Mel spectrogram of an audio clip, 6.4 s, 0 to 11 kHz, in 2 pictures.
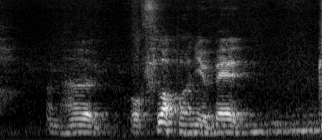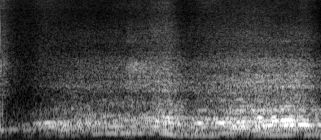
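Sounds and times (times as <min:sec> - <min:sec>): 
speech: 0:00.5 - 0:04.0
car engine revving and accelerating: 0:02.4 - 0:06.4.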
